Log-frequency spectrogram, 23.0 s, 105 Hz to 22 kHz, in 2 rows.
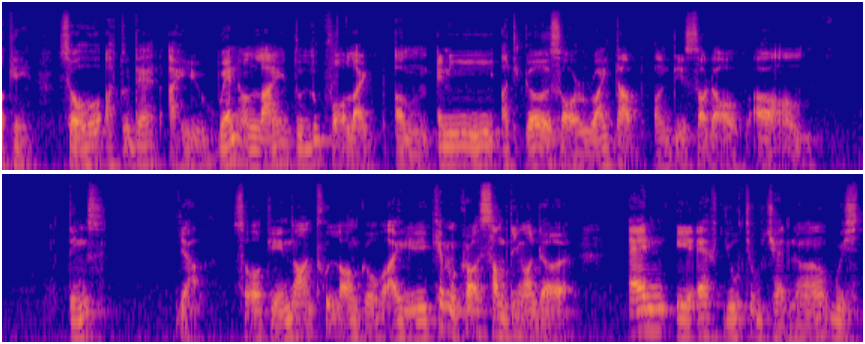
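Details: Ataxic dysarthria in an adult male with spinocerebellar ataxia, diagnosed by a neurologist about 20 years earlier after trembling hands and an unsteady walk.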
